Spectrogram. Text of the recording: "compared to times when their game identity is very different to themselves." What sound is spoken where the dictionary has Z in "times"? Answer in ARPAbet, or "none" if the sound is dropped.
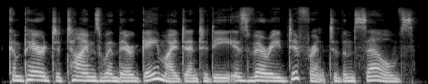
Z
